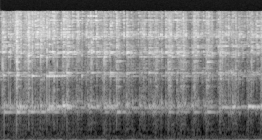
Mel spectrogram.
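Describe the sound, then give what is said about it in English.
Small hand bells, rung by a storyteller to gather people's attention, jingle and clang continuously in a bright, metallic cluster, ringing steadily and fairly loud for a few seconds with no voices. “Also ring my bells.”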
